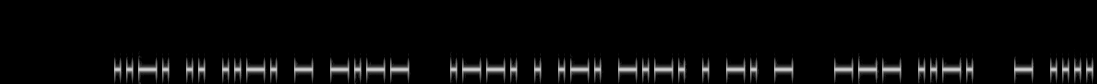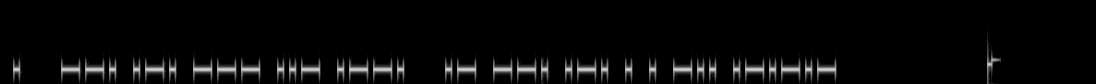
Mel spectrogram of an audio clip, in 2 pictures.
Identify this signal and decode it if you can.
Morse code, heard as a keyed tone, about 20 wpm, 700 Hz. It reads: FIFTY PERCENT OF THE GROUP AGREED.
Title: Sentences with 3-Word Phrases - Spoken Beginning - 20wpm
